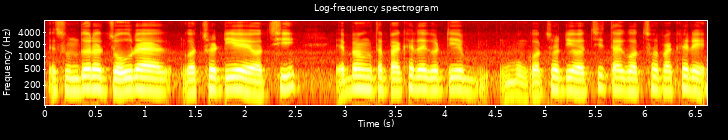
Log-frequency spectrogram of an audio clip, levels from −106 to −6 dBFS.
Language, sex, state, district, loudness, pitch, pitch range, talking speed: Odia, male, Odisha, Malkangiri, -16 LUFS, 155 Hz, 140-160 Hz, 135 wpm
